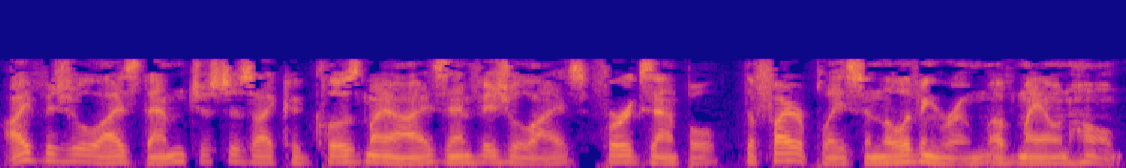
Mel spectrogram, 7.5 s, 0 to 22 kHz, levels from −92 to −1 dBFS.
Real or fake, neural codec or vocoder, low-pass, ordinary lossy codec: real; none; 7.2 kHz; MP3, 24 kbps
